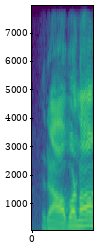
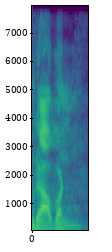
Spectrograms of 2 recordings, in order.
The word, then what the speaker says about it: रावण: Ravana has become Ravan. It's not Ravana, it's Ravana.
